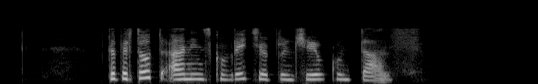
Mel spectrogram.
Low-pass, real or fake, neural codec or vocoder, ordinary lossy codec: 5.4 kHz; fake; codec, 44.1 kHz, 2.6 kbps, DAC; Opus, 64 kbps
